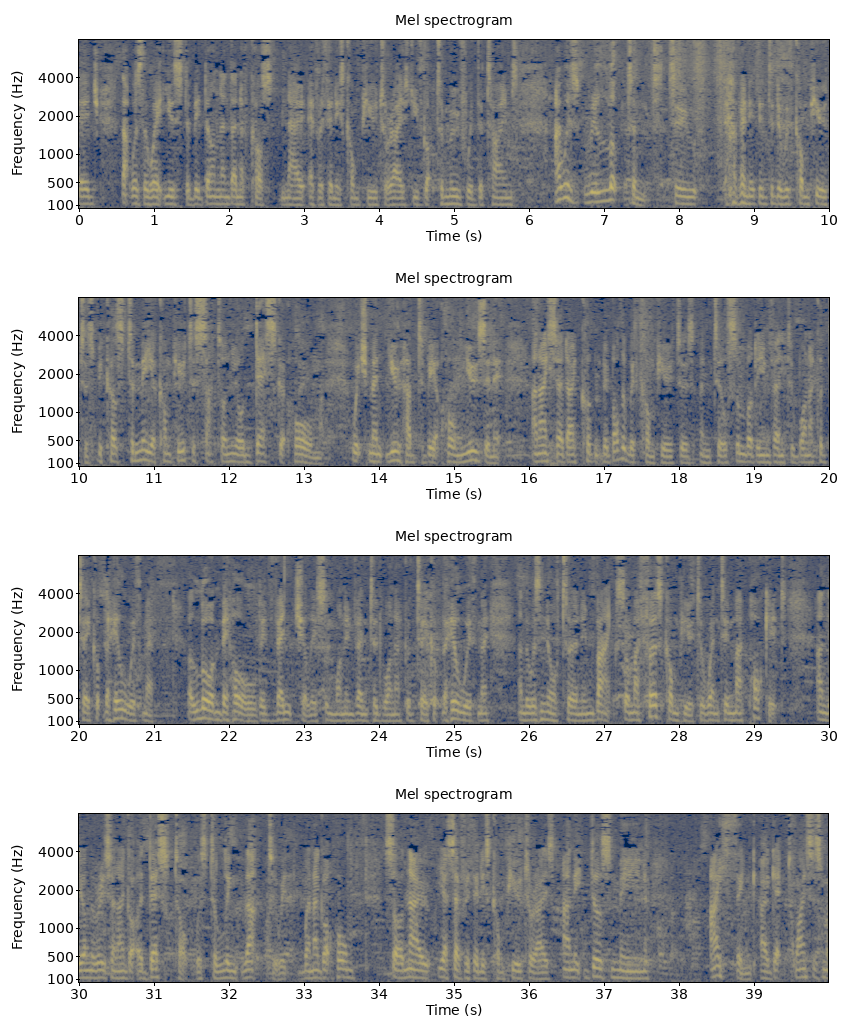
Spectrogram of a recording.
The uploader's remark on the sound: At this year’s Outdoors Show.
